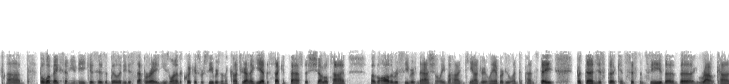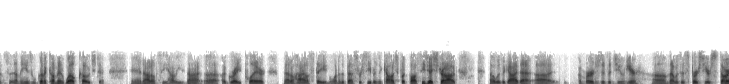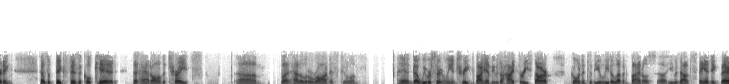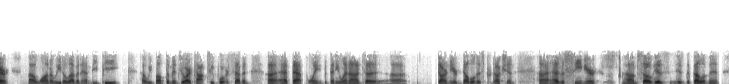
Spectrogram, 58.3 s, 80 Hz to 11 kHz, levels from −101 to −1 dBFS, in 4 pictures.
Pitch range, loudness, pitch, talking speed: 120-140 Hz, -25 LUFS, 125 Hz, 190 wpm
